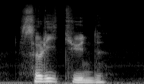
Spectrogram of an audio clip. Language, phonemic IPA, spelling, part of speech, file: French, /sɔ.li.tyd/, solitude, noun, Fr-solitude.ogg
- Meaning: 1. solitude 2. loneliness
